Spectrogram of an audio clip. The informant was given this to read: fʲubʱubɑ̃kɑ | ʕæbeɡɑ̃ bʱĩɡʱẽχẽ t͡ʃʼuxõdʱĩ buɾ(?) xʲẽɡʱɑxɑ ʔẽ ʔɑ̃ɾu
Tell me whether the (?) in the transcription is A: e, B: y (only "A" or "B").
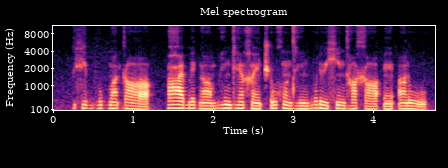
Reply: B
